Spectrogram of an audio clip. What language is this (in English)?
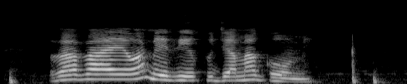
Taita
